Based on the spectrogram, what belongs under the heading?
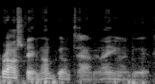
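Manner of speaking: too tired to even argue; weary refusal. Retold or imitated. Refusing a friend who keeps pushing, low and fading.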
